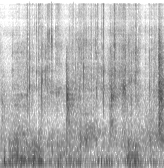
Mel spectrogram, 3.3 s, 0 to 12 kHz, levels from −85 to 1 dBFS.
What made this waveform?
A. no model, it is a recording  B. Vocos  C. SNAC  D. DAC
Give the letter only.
C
